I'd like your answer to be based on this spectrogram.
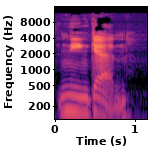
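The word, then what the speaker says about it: Ningen (人間): Okay, so this says Ningen, which is, I think, what you said. – It is what I said, yes. – Yes, Ningen.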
